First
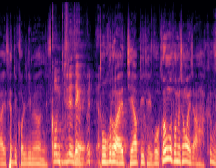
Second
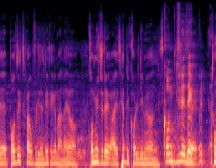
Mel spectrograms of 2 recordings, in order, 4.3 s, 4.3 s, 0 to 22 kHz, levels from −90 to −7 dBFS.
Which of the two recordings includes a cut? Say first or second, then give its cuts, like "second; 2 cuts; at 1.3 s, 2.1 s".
first; 1 cut; at 3.2 s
